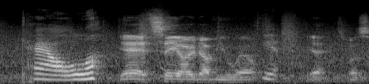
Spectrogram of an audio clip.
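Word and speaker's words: cowl: afternoon so we have our brand new front cow c a w l I believe it's spelled okay cow yeah c-o-w-l yeah yeah that's what I said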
